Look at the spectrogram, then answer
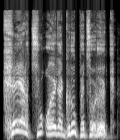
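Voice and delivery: slow, high, loud commanding guard; guard leader. Acted. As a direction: order them off, word by word. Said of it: "Der Anführer knurrte".

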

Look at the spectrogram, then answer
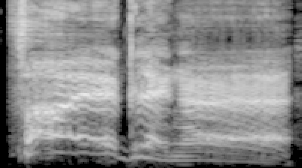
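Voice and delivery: loud, drawn-out furious bellow; enraged giant's roar; roaring Hagrid. A narrator's reading. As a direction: bellow it across the grounds. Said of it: "brüllte Hagrid".

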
